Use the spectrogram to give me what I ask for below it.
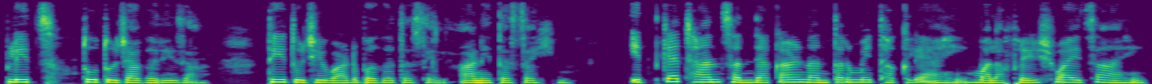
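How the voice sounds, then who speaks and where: A woman's voice: medium pitch, steady tone, normal speed, no echo, studio quality, natural voice. Woman voicing a defiant hurt young wife. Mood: bitter. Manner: sharp and taunting.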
